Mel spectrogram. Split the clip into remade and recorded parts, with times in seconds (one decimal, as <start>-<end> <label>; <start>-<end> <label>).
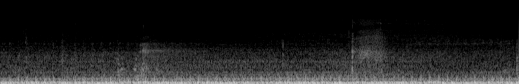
0.0-1.2 recorded; 1.2-2.1 remade; 2.1-3.9 recorded; 3.9-5.2 remade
